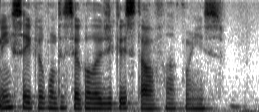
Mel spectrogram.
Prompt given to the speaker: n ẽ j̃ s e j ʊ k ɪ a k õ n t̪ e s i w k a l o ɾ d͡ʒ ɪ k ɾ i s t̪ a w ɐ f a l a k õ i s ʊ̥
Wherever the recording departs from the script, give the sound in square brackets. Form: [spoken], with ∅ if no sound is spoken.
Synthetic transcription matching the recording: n ẽ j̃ s e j ʊ k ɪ a k õ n t̪ e s [e] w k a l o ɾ d͡ʒ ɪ k ɾ i s t̪ a w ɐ f a l a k õ i s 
